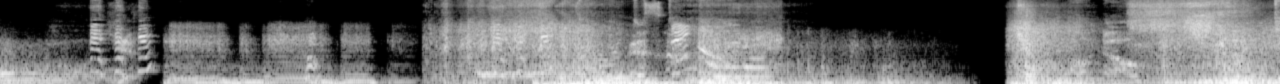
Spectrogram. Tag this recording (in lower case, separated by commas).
music, speech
